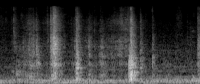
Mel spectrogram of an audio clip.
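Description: A few knocks and rattles as a small submersible fountain pump and its hose are handled and lifted out of a plastic bucket, the loudest about a second and a quarter in, over a steady low hum.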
